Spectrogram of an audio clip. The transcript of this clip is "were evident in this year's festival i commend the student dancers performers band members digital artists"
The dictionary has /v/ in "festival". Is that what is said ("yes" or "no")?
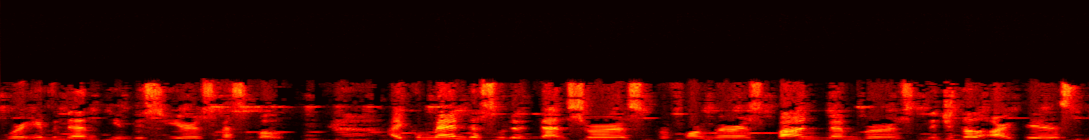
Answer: no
